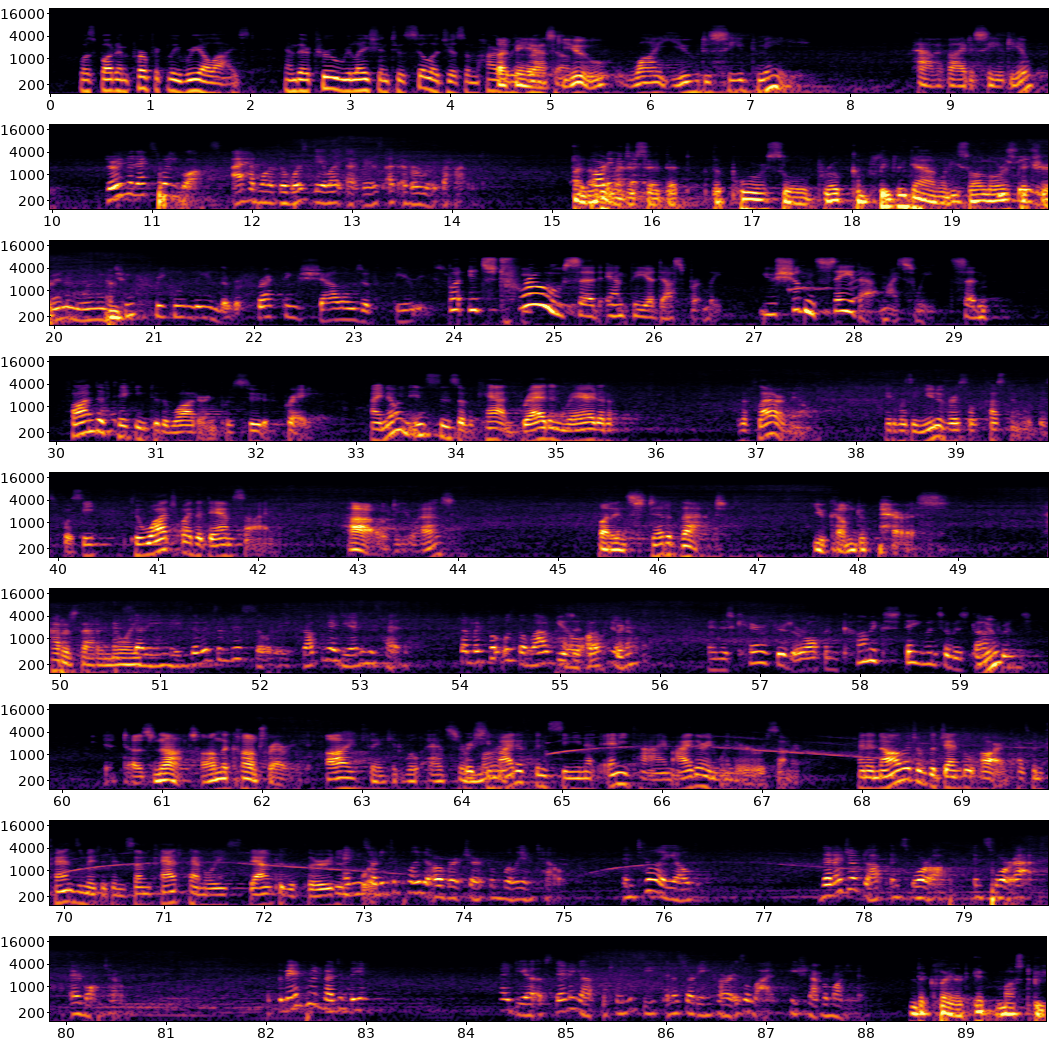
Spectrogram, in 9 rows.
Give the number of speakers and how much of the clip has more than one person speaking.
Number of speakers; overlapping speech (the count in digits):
7, about 8%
